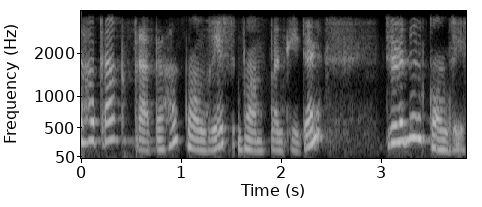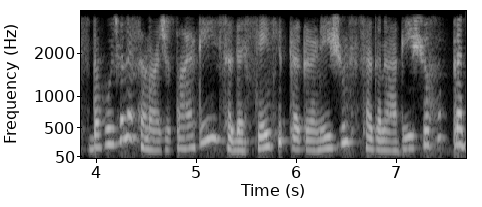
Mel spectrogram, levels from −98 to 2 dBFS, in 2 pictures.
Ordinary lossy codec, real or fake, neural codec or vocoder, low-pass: none; fake; codec, 16 kHz, 2 kbps, X-Codec, HuBERT features, trained on general audio; 3.6 kHz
